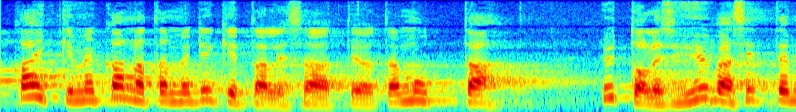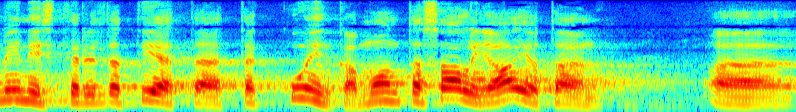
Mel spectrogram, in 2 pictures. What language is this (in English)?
Finnish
